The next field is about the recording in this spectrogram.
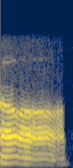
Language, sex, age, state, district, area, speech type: Bodo, male, 30-45, Assam, Baksa, urban, conversation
